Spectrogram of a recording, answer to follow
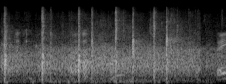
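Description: Audience applauding at the end of a talk, a quick irregular run of sharp individual claps.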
